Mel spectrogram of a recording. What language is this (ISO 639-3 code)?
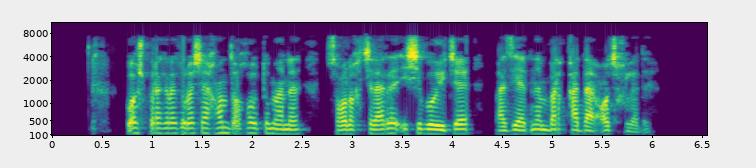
uzb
